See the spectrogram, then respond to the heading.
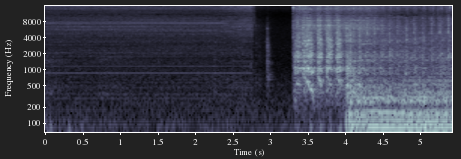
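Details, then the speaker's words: Kawasaki GPZ750 Turbo, cold, not started for about two months, choke on: near silence, then it catches after a brief crank and settles into a fast, slightly uneven choked idle; starts fine cold, smoking a little afterwards. "so this bike is dead now it's cold I told you I hadn't started it in a couple of months"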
